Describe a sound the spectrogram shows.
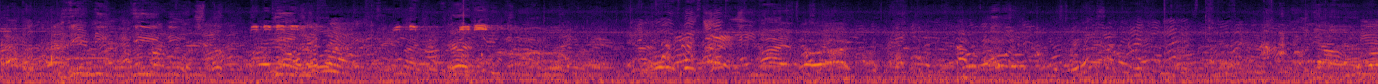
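Young men nearby talk and shout.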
